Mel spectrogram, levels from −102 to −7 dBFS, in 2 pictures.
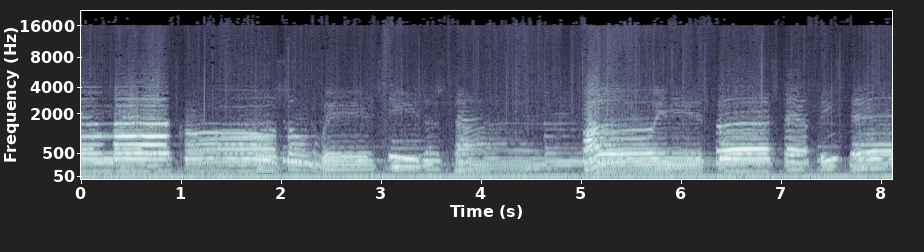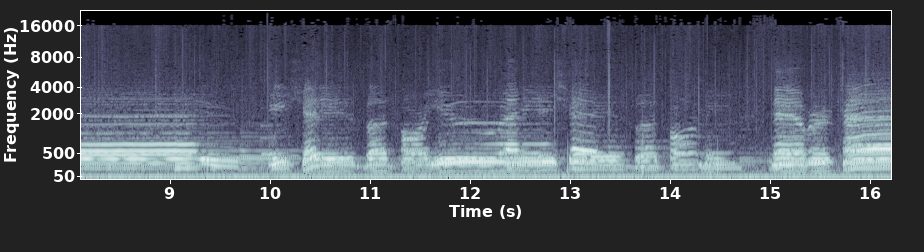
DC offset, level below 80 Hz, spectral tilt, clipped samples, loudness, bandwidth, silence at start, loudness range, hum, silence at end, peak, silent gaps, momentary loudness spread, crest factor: under 0.1%; -34 dBFS; -7 dB/octave; under 0.1%; -20 LUFS; 18 kHz; 0 s; 4 LU; none; 0 s; -4 dBFS; none; 12 LU; 16 dB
